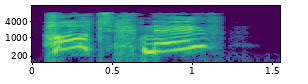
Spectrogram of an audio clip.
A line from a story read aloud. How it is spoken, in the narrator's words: she cried, but it came out as more of a question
